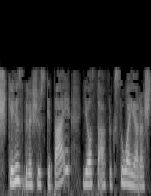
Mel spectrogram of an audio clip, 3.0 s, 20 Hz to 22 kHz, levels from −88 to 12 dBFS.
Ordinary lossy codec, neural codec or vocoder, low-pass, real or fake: MP3, 24 kbps; codec, 16 kHz, 0.5 kbps, X-Codec, WavLM features, trained on Multilingual LibriSpeech; 7.2 kHz; fake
